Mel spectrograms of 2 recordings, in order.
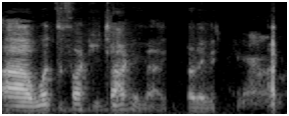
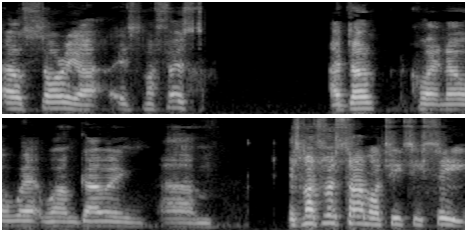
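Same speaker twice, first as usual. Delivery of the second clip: slow put-on British accent. Retelling an expired transfer exchange on the TTC, put-on British accent. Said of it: "I started speaking in a British accent".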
